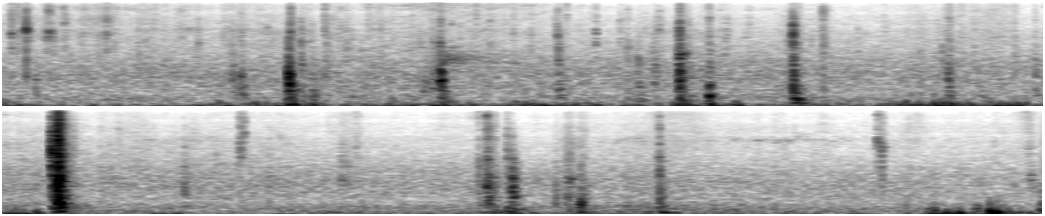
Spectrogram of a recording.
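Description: Ford Excursion's rear cargo door being unlatched and swung open: a series of short latch clicks and knocks, with one loud sharp clunk about five and a half seconds in.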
